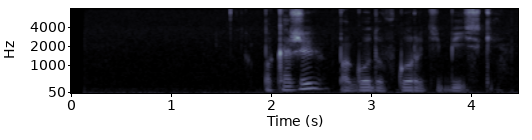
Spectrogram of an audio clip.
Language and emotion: Russian, neutral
